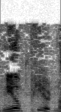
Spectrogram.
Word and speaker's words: Neil Peart: That's Neil Peart, no kidding.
